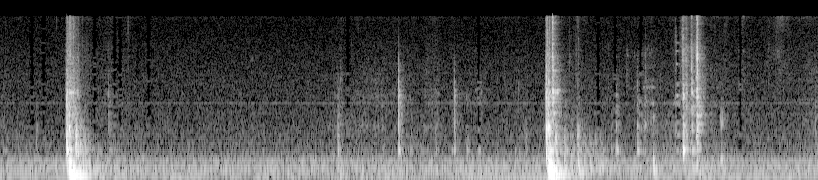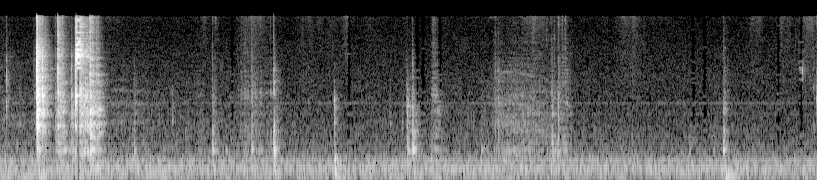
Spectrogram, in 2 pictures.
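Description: A handled clay blade pressing down through a sheet of polymer clay onto a plastic cutting mat and being set down: a few separate sharp clicks and knocks, with a louder cluster of knocks about six and a half seconds in and light ticks between.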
